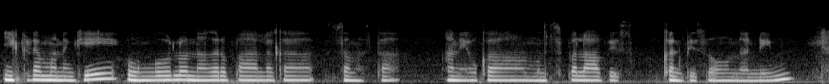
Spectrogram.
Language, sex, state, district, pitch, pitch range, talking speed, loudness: Telugu, female, Andhra Pradesh, Annamaya, 190 Hz, 180-200 Hz, 80 wpm, -15 LUFS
